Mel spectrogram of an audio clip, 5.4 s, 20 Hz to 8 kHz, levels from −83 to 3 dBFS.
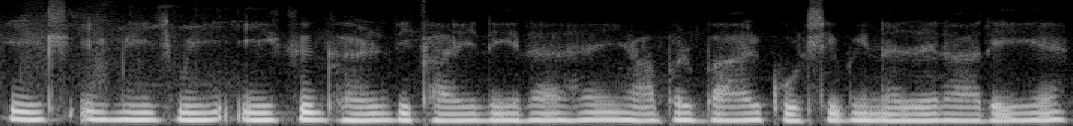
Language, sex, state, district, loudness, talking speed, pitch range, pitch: Hindi, male, Rajasthan, Jaipur, -16 LUFS, 200 wpm, 160-170 Hz, 165 Hz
